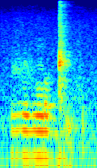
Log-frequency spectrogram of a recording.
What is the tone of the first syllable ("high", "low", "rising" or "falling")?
high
